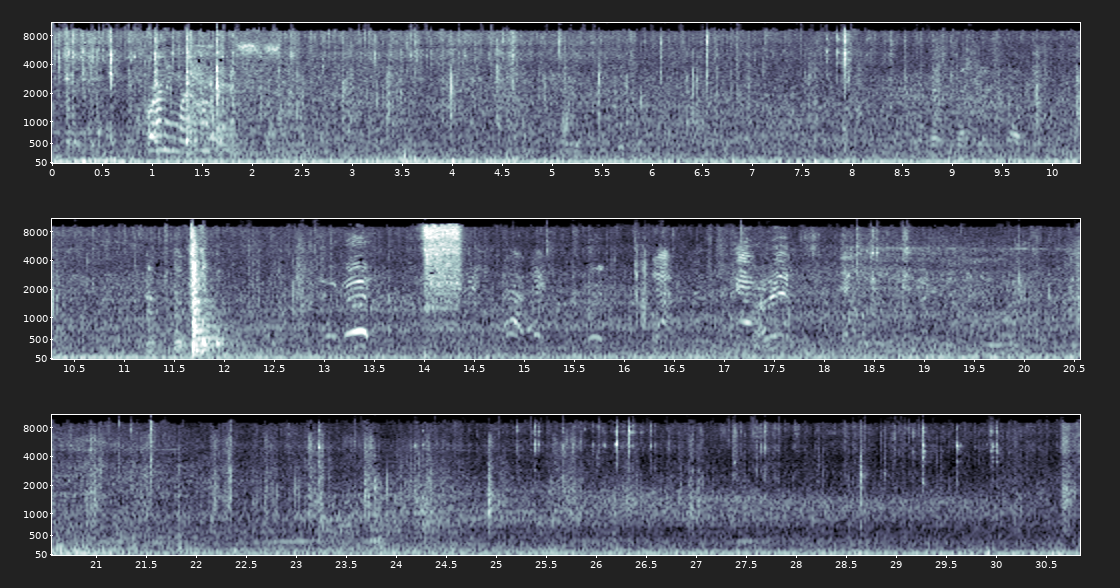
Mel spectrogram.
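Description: Fire burning under a semi trailer's axles, with a steady low rumble, light crackling, one sharp pop about twelve seconds in and a short hiss about two seconds later.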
